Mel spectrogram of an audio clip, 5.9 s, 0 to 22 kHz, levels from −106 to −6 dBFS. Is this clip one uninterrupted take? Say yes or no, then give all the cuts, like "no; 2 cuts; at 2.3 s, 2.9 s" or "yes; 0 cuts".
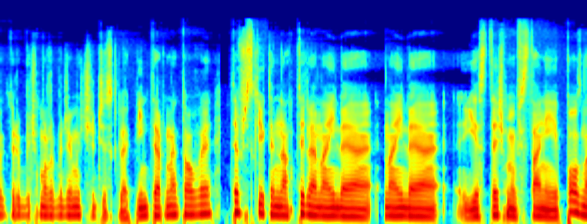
no; 4 cuts; at 1.0 s, 2.2 s, 2.7 s, 3.8 s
